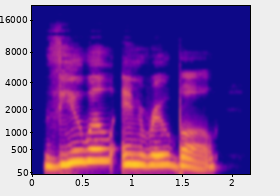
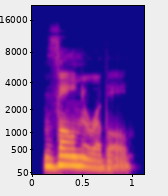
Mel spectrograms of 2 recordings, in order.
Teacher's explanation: Notice that middle part isn't nr, It compresses into a quick nr, almost swallowing the vowel completely.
